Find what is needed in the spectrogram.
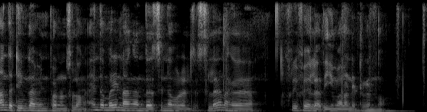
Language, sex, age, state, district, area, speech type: Tamil, male, 18-30, Tamil Nadu, Nagapattinam, rural, spontaneous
